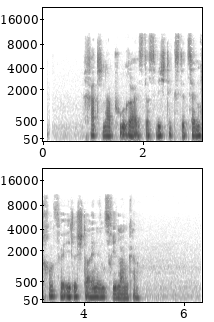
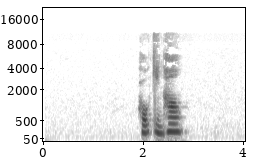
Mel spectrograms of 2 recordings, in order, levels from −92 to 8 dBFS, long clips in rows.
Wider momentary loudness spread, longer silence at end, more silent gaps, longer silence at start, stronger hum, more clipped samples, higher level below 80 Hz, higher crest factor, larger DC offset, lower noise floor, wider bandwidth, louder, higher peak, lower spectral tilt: second, 7 LU vs 15 LU; about the same, 1.25 s vs 1.25 s; neither; second, 0.85 s vs 1.9 s; neither; neither; first, -48 dBFS vs -66 dBFS; about the same, 18 dB vs 20 dB; neither; second, -66 dBFS vs -73 dBFS; about the same, 11 kHz vs 11.5 kHz; second, -30 LUFS vs -24 LUFS; second, -12 dBFS vs -8 dBFS; about the same, -5.5 dB/octave vs -6 dB/octave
